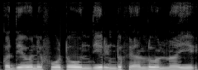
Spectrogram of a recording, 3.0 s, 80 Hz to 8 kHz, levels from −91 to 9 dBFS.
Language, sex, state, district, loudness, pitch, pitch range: Telugu, male, Andhra Pradesh, Sri Satya Sai, -15 LUFS, 145 Hz, 140-145 Hz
